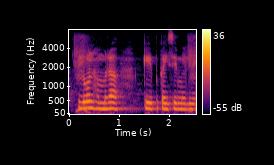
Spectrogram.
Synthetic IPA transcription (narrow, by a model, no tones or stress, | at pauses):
loːnɦəmɾa | kepkəɪsemɪli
